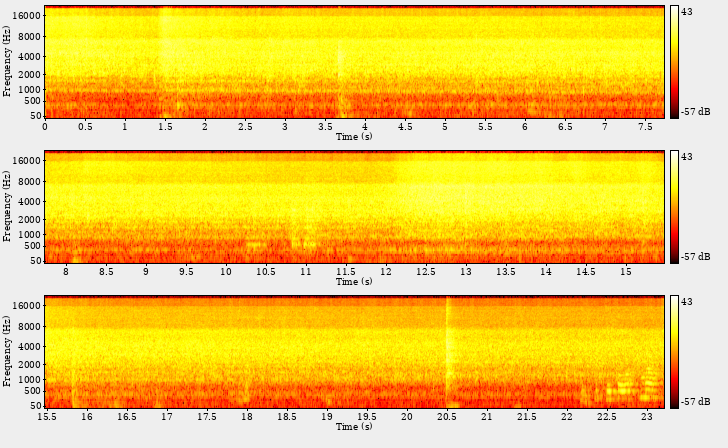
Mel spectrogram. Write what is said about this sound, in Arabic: ونرمي الدجاج.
